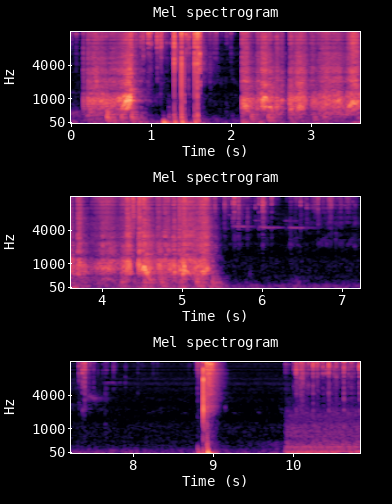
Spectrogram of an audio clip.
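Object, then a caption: Stretched canvas print. A long acrylic nail scratches and taps the textured surface of a red mandala stretched-canvas wall art print. Dry, rasping scratch strokes centered in the midrange come in bursts over the first five seconds. They are followed by near-silence, a single sharp tap, and then a soft, low rubbing at the end.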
